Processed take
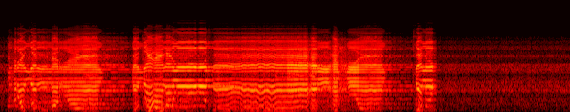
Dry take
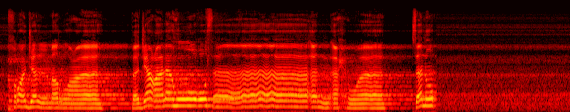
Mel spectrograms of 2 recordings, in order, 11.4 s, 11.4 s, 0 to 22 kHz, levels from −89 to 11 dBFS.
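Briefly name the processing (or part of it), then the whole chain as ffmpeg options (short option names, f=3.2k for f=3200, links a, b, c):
ring modulator pedal into a guitar cabinet: -filter_complex "[0:a]aeval=exprs='val(0)*sgn(sin(2*PI*1400*n/s))':c=same,highpass=110,equalizer=f=130:t=q:w=4:g=-7,equalizer=f=190:t=q:w=4:g=-5,equalizer=f=660:t=q:w=4:g=-3,equalizer=f=1.2k:t=q:w=4:g=-5,equalizer=f=2.4k:t=q:w=4:g=-7,lowpass=f=4.1k:w=0.5412,lowpass=f=4.1k:w=1.3066,asettb=1/sr,asplit=3[a][b][c];[a]atrim=end=5.744[d];[b]atrim=start=5.74:end=7.18,asetpts=PTS-STARTPTS,afade=t=in:d=0.004:c=qsin,afade=t=out:st=1.436:d=0.004:c=qsin,equalizer=f=1.6k:t=o:w=2:g=8[e];[c]atrim=start=7.176[f];[d][e]acrossfade=d=0.004:c1=hsin:c2=qsin[g];[g][f]acrossfade=d=0.004:c1=qsin:c2=hsin,volume=-1.5dB"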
